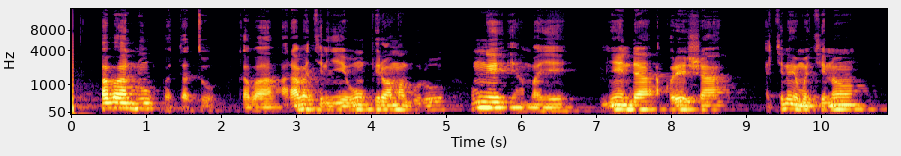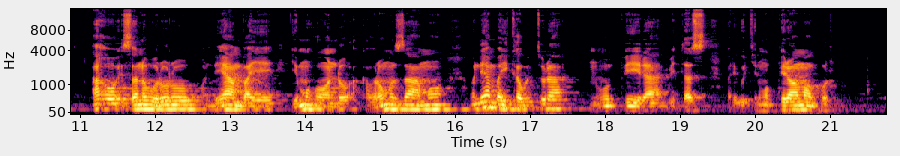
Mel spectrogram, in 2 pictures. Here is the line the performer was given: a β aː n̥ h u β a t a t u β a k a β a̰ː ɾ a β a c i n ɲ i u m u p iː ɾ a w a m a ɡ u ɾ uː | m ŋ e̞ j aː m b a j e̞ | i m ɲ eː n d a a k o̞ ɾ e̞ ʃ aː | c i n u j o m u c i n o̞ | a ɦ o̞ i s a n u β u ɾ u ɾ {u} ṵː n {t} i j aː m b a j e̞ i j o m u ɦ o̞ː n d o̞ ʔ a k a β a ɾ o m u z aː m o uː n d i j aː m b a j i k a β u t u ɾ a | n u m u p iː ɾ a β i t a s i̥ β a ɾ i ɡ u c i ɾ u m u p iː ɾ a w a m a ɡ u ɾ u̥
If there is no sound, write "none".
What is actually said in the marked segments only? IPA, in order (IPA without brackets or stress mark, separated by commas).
u, d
